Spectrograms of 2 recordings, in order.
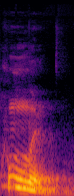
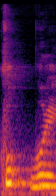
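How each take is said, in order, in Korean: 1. 첫 음절은 비음 ng 소리로 끝납니다. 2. 첫 음절은 평범한 k 소리로 끝납니다. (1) "이렇게 읽는다든가" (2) "이렇게 안 읽잖아요"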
